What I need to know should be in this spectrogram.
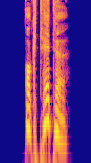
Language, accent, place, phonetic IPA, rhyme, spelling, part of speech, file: German, Germany, Berlin, [ɔkˈtɛtə], -ɛtə, Oktette, noun, De-Oktette.ogg
- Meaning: nominative/accusative/genitive plural of Oktett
